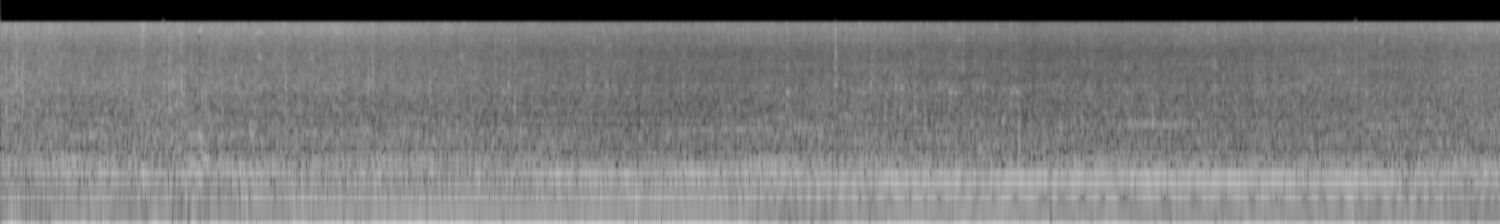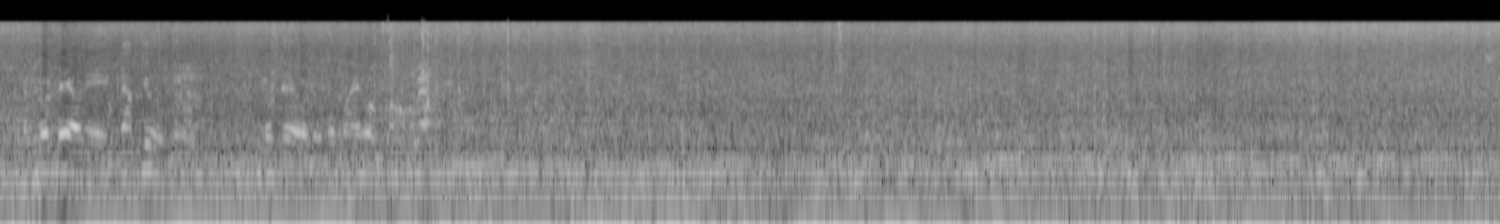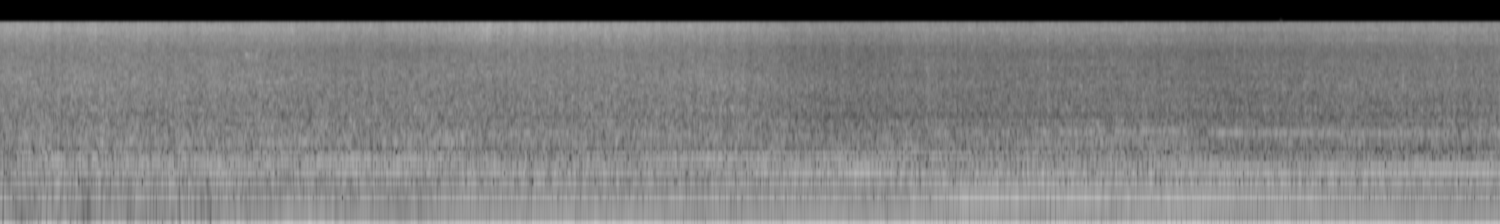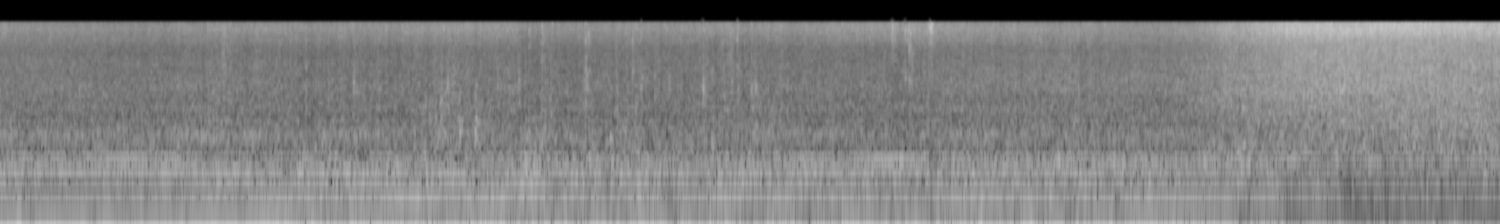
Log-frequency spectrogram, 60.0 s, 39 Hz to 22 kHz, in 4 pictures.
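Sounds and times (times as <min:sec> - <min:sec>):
vehicle engine running: 0:00.0 - 1:00.0
water splashing beside vehicle: 0:00.0 - 1:00.0.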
